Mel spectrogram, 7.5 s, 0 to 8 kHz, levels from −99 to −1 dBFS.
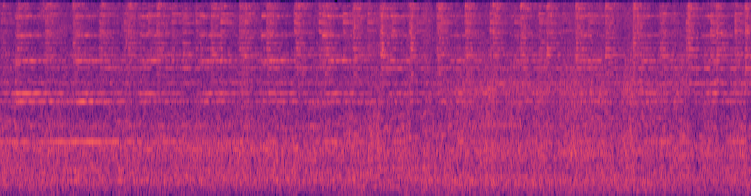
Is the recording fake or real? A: real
